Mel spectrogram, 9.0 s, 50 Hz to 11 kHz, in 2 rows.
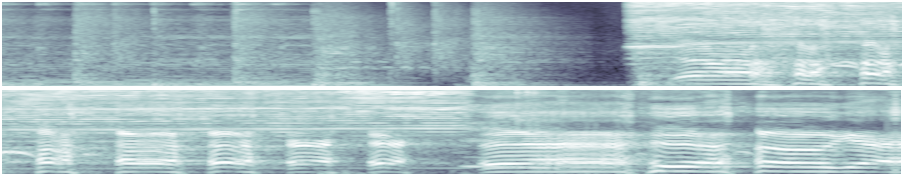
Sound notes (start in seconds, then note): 3.2 power tool whirs; 7.0 gags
